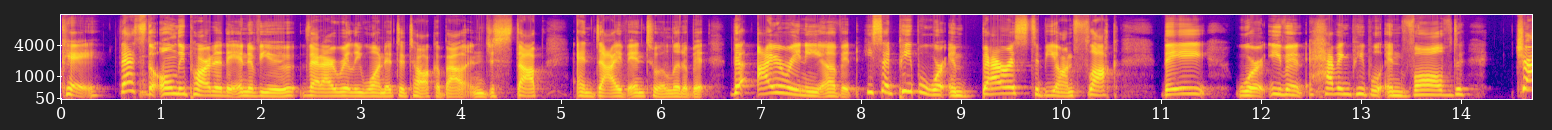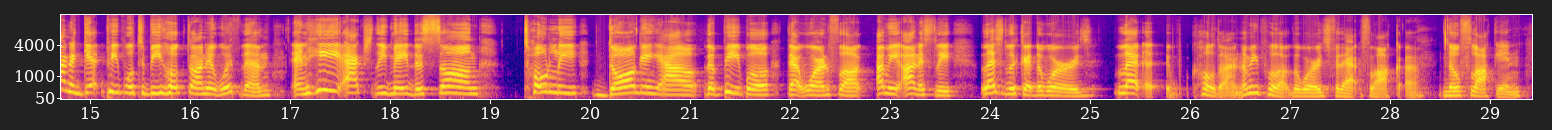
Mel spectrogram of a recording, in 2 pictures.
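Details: Adult woman speaking; normal speech.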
